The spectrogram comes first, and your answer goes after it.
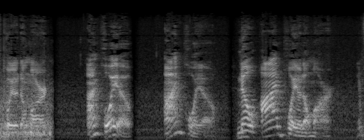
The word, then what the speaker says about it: Pollo: the Sea of course there's been some interesting interpretations of my name and some terrible mispronunciations i've been called Polo that one's very common which is pretty disgusting and my least favorite of all polio hello that's a deadly disease when I first moved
